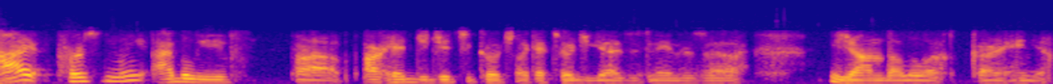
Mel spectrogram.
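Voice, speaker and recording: A man with a normal speaking voice, ordinary pitch variation and a fairly quick pace. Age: 40s. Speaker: navy officer and jiu-jitsu gi maker. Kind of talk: casual chat.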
